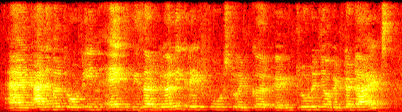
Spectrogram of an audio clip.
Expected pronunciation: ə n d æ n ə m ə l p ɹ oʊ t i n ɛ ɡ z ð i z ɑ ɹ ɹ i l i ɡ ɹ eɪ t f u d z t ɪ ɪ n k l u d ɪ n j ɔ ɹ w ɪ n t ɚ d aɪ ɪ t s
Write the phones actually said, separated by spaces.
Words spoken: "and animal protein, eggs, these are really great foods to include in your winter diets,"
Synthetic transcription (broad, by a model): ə n d æ n ə m ə l p ɹ oʊ t i n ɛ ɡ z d i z ɑ ɹ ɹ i l i ɡ ɹ eɪ t f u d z t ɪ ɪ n k l u d ɪ n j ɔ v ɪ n t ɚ d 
